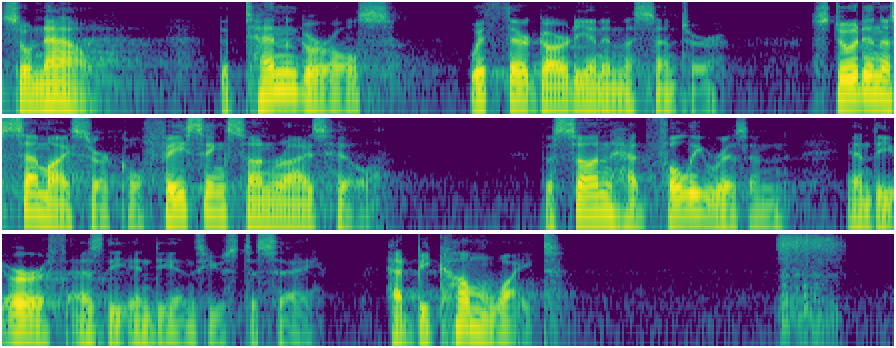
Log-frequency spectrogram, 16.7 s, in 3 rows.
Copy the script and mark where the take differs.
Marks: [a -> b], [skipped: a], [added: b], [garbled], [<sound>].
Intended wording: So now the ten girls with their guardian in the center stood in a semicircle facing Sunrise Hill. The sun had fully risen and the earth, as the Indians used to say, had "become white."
So now the ten girls with their guardian in the center stood in a semicircle facing Sunrise Hill. The sun had fully risen and the earth, as the Indians used to say, had "become white." [sniff]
